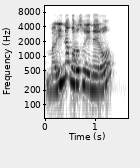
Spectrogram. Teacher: la curva melódica final es ascendente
